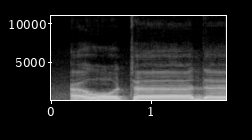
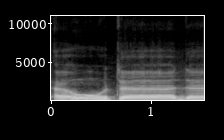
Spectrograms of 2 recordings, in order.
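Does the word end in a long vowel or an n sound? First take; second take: long vowel; long vowel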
